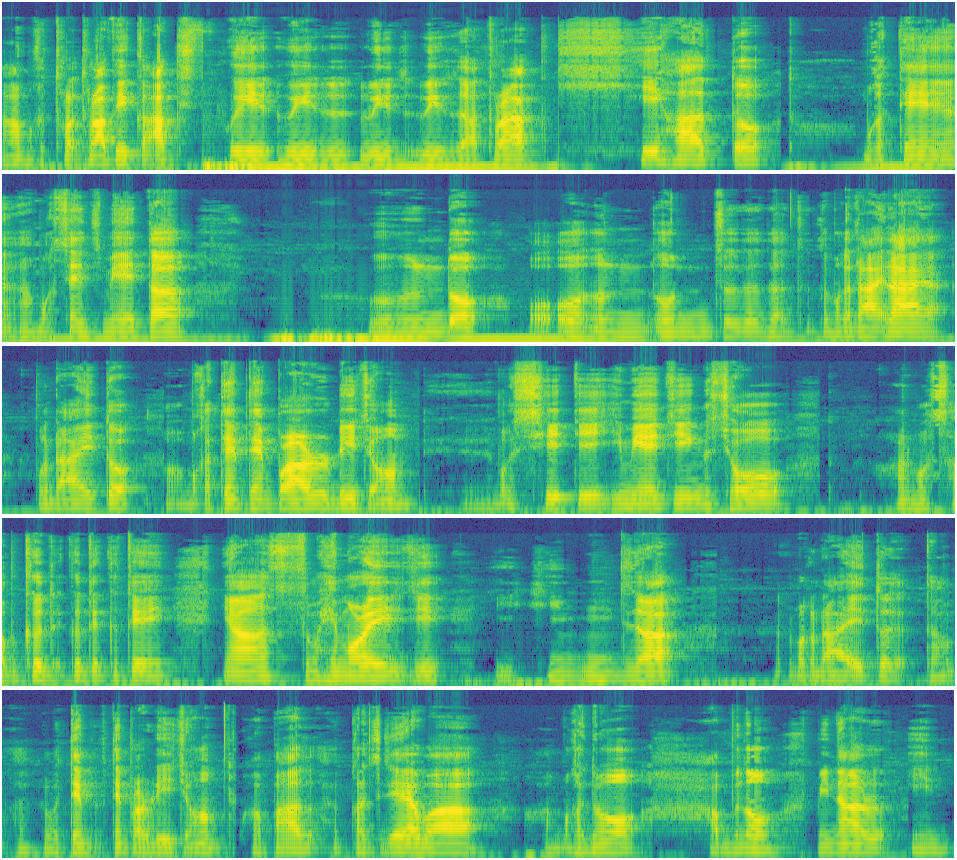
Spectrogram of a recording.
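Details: Medical doctor in Japan with developmental (childhood-onset) stuttering, giving a conference talk; word repetitions audible in the greeting; stuttering.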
